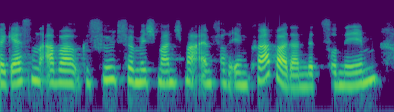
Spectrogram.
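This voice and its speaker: Her pitch is medium with ordinary variation as this woman uses an unremarkable speaking voice. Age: 40s. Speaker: life coach, formerly in travel industry. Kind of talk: personal story in interview.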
